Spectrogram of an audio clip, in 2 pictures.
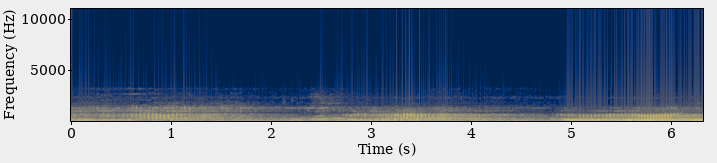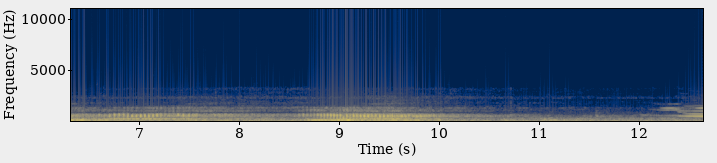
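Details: Humpback whale song of repeated deep, throaty moans, four or five long swelling units spaced a few seconds apart, with a brief higher squeal near the end.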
